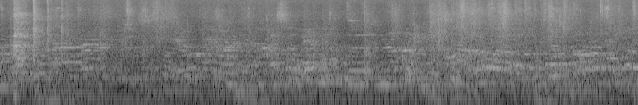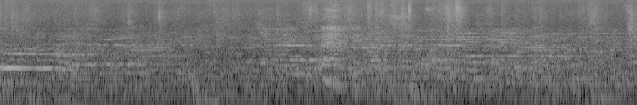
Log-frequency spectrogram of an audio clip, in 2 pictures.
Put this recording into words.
A Saturday afternoon walk in the North Laines, Brighton. Northwards through the street market in Upper Gardener Street before turning right and right again and heading south down Kensington Gardens (which isn’t a garden but a street of interesting shops)…During my walk down Kensington Gardens I popped into the Crane Kalman Gallery to look at a series of Rock Photographs they have on dislay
